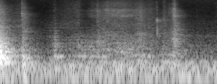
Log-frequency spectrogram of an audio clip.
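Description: A hand knocks on and handles a cardboard box. There is one sharp knock at the start and a couple of lighter taps later, over a steady low hum.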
